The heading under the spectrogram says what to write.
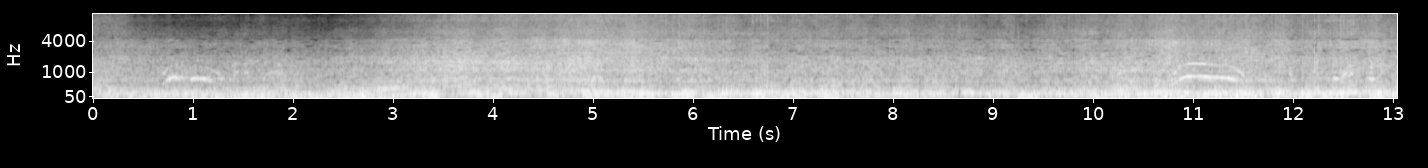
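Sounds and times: small motorbike engine running: 0:04.2 - 0:13.0.

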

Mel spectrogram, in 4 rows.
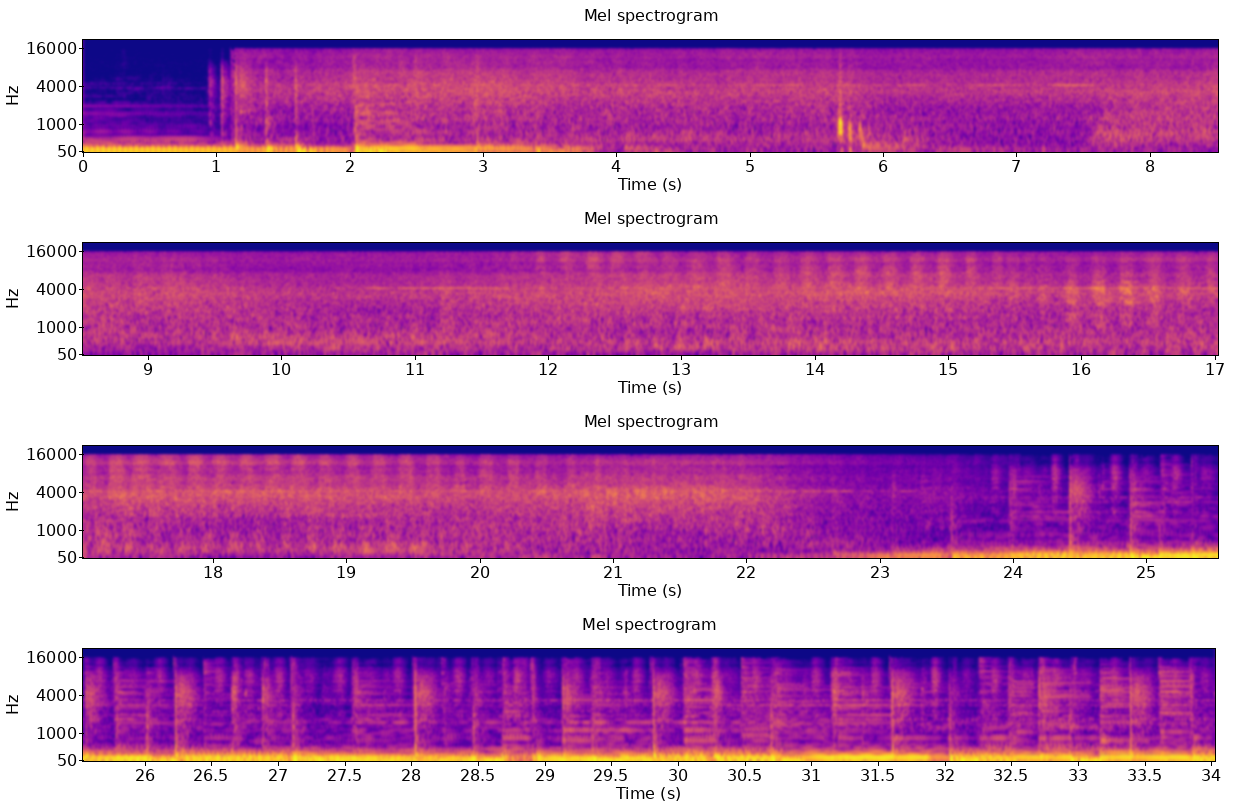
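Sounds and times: dog dryer blowing air: 0:01.7 - 0:23.6
faint steady whine: 0:03.9 - 0:12.8, 0:19.8 - 0:23.8.

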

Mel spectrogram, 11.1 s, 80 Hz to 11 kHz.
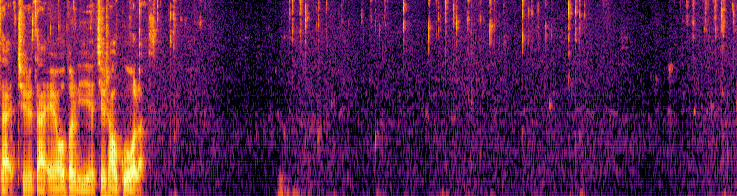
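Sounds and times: computer keyboard typing: 0:00.0 - 0:02.8, 0:04.2 - 0:08.8, 0:10.2 - 0:11.0
faint steady hum: 0:00.0 - 0:11.0.

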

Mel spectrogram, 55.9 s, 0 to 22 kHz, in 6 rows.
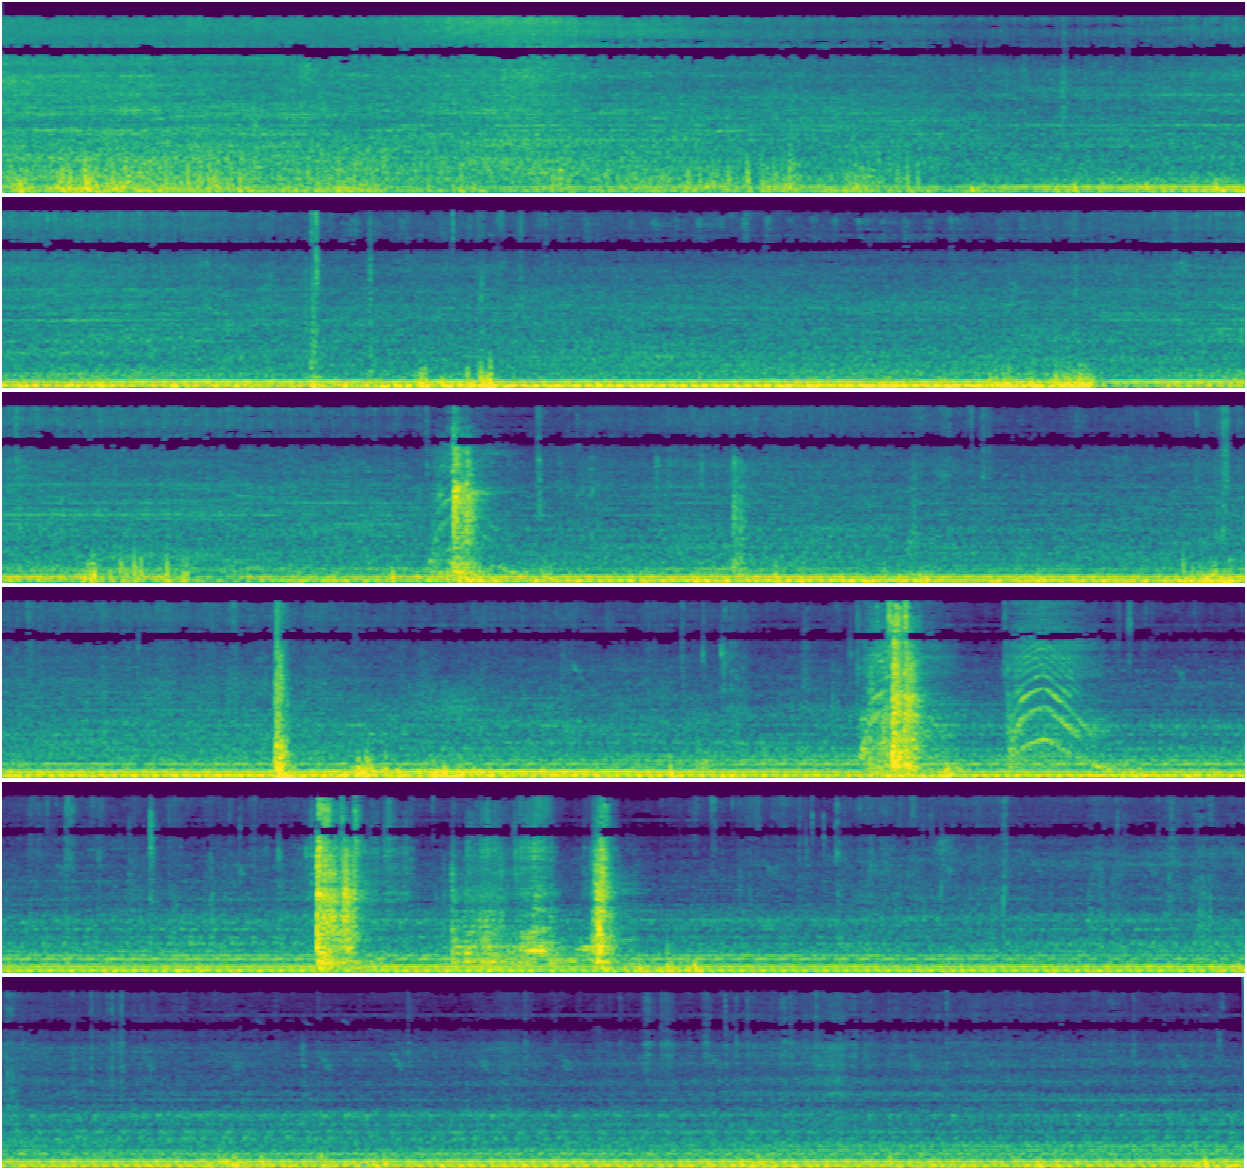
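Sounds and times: truck engine idling: 0:00.0 - 0:55.9
knocks and clunks: 0:29.9 - 0:30.4, 0:38.4 - 0:42.1.

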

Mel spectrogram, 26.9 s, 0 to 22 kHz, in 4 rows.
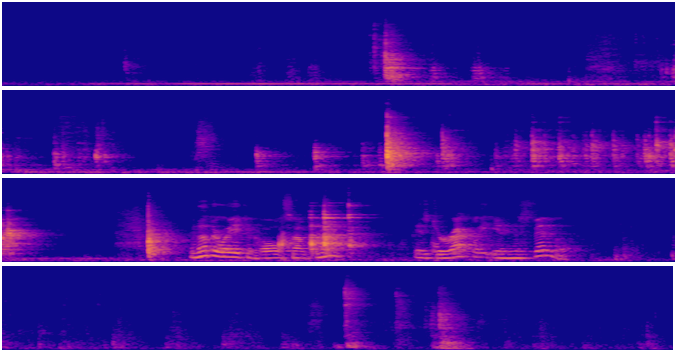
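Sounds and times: lathe parts and tools knocking: 0:09.2 - 0:14.0, 0:16.2 - 0:17.8.

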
